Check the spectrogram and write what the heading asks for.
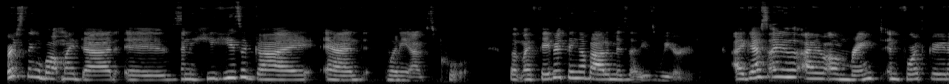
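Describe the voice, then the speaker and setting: A woman's voice: a little high, fairly bright tone. A young woman chatting casually to viewers as she reads aloud from an old diary, embarrassed and poking fun at herself. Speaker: vlogger.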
